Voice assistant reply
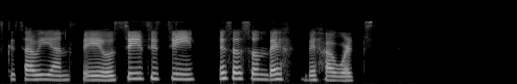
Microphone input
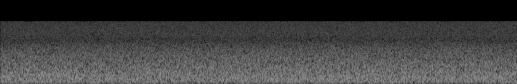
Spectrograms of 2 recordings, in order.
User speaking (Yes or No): No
